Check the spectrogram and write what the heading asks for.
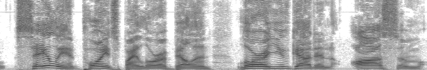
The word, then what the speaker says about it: Belin: And I also have a free email newsletter that's called Iowa politics with Laura Belin. And Belin is spelled b e l i n.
